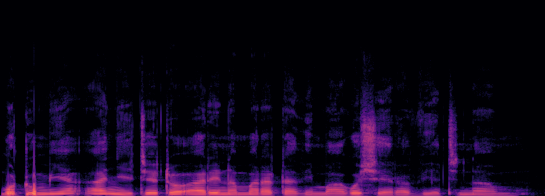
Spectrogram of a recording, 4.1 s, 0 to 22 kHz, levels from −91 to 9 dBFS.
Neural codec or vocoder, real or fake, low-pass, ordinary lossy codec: none; real; 19.8 kHz; none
